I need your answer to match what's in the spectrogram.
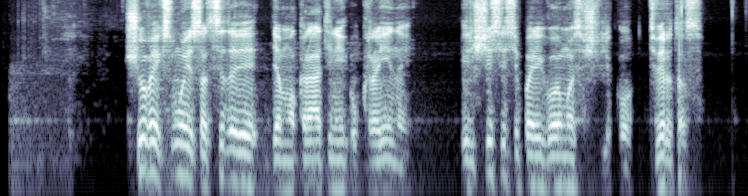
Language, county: Lithuanian, Marijampolė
